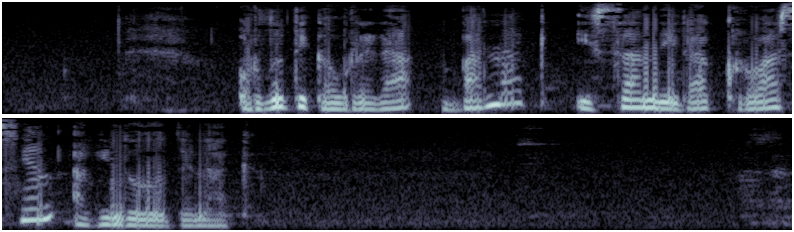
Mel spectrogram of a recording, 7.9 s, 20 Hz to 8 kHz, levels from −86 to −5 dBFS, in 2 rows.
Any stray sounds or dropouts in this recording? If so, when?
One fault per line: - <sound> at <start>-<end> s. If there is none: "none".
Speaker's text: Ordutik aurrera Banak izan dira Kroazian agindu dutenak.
none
